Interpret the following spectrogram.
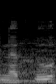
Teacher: ہی آیات اللہ نون تا زبر نت لام واو پیش لو واو مدہ ہے لام کو ایک الف برابر لمبا کریں گے · کو ایک الف برابر لمبا کریں گے نتلو ہا الف زبر ہا الف مدہ ہے ہا کو بھی ایک الف کے برابر لمبا کریں گے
